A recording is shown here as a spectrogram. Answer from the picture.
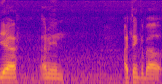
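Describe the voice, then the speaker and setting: This man speaks with an American accent at a very slow pace. His pitch sits in the medium range. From Kansas City, Kansas (US Midwest). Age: 20s. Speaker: person in alcohol recovery, vlogger. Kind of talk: personal testimony. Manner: halting, many fillers.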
